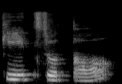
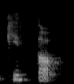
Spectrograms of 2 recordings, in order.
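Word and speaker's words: きっと: pertama sehingga menjadi kito Jadi bukan Kid soto tapi kito Bagaimana dan ini kalau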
